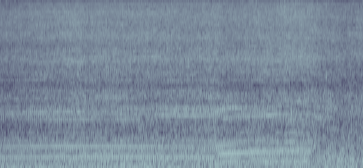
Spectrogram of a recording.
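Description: A quad bike engine revs hard and steadily, close and loud, rising in pitch toward the end as the wheels spin and slip on rutted ground.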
